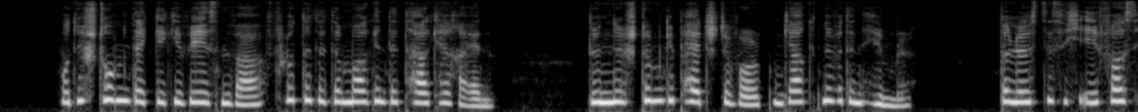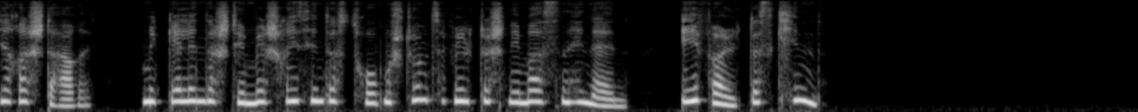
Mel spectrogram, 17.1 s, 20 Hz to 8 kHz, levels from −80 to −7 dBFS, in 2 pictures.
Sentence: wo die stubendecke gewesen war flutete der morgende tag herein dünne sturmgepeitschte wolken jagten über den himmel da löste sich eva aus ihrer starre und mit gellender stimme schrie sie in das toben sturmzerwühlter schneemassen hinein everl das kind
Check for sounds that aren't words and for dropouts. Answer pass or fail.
pass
